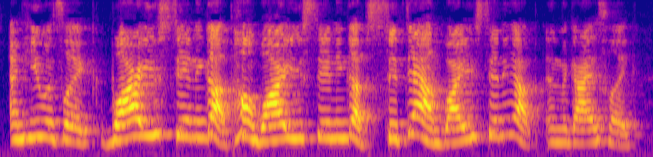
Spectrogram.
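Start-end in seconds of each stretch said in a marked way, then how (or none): 0.8-4.1 loud, pitched-up repeated demands; imitated aggressive challenge. Man challenging husband who stood up, imitated loud aggression. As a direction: mimic a loud, badgering aggressor.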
